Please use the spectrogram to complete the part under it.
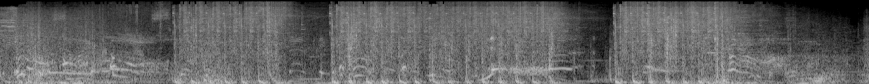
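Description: A wrist weapon firing in The Outer Worlds 2, heard as loud, dense bursts of rapid blasts and crashes that fill most of the clip, with two short lulls breaking the barrage.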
